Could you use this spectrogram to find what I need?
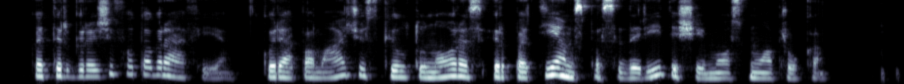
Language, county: Lithuanian, Vilnius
